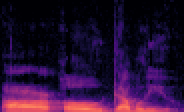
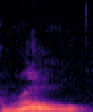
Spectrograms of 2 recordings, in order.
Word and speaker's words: row: Last but not least, we have R-O-W. It's pronounced row when it means a line of things. We sat in the front row at the concert. When it's pronounced row, it means a noisy argument.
